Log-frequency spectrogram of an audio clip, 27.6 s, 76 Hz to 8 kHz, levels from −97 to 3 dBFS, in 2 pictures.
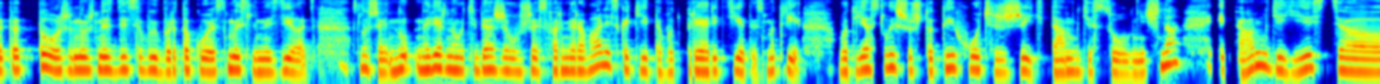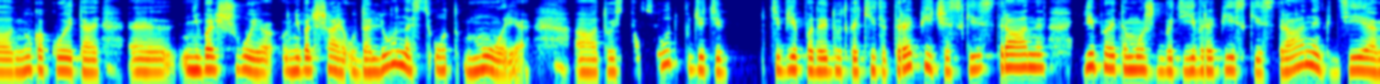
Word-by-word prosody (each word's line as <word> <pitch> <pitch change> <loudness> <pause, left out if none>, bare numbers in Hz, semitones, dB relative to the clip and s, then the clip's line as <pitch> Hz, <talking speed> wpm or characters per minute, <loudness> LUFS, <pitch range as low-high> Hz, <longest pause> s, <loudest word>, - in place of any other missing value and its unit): Это 165 +2 +2
тоже 170 -1 +2
нужно 170 +1 +4
здесь 170 +1 -2
выбор 160 -2 +1
такой 160 -2 +1
осмысленный 155 -1 +1
сделать. 150 -1 0 0.4
Слушай, 175 -6 -2
ну 180 +4 +2
наверно, 175 0 +3
у 165 - +1
тебя 175 +2 0
же 165 -1 0
уже 155 +1 -2
сформировались 165 +6 0
какие-то 165 -3 -3
вот 150 +1 -8
приоритеты. 160 0 0
Смотри, 160 -3 -3 0.3
вот 155 +1 -2
я 175 +2 +3
слышу, 190 -2 -1
что 155 -1 -3
ты 185 +4 0
хочешь 170 -4 -2
жить 145 +2 +1
там, 145 +2 0
где 150 -1 -6
солнечно, 145 - -1 0.3
и 170 - -4
там, 180 +10 +2
где 175 -4 0
есть, 185 +6 -1
э, 155 -2 +3
ну 160 +3 0
какой-то, 160 -3 0 0.3
э, 150 0 -1
небольшое 170 -2 +2
небольшая 165 0 +1
удалённость 175 +6 +1
от 170 -1 -4
моря. 155 -3 +1 0.4
А, 150 0 -1
то 155 - -9
есть 155 0 -4
пасут 230 +10 -6
будете 170 -4 -3 0.4
тебе 170 +1 0
подойдут 160 -1 0
какие-то 155 0 -3
тропические 180 -1 0
страны, 195 +1 +3 0.4
либо 205 0 +2
это 185 0 0
может 175 -2 +2
быть 155 0 -3
европейские 165 0 -1
страны, 190 +9 +2
где, 165 +2 0
165 Hz, 130 wpm, -20 LUFS, 155-175 Hz, 0.4 s, нужно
